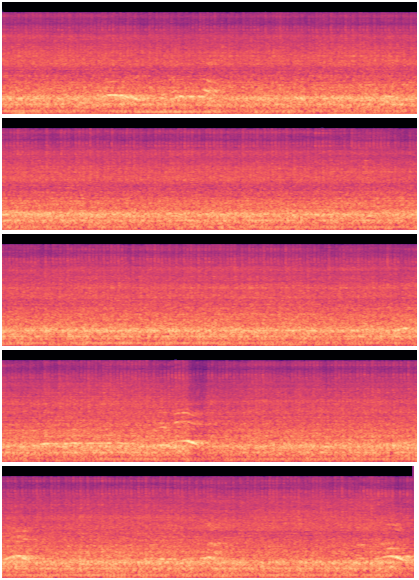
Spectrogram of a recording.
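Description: A large road roller engine rumbles steadily close by.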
